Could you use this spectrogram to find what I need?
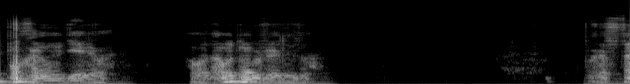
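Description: An elderly man speaks calmly through an online call microphone.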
